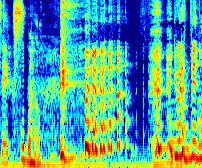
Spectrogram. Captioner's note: laughs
